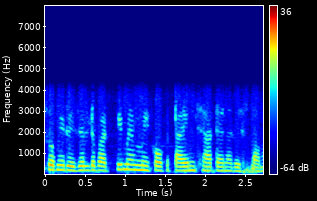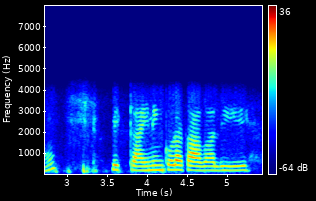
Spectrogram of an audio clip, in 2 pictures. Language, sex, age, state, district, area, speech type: Telugu, female, 18-30, Telangana, Mancherial, rural, conversation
